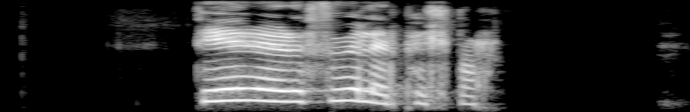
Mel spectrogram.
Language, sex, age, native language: Icelandic, male, 9, Icelandic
